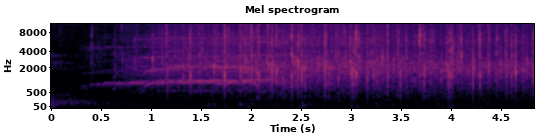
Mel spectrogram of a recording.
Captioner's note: audience applauding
